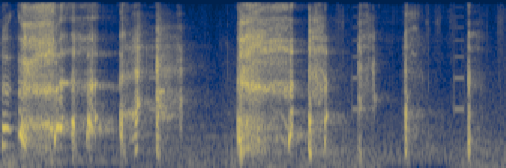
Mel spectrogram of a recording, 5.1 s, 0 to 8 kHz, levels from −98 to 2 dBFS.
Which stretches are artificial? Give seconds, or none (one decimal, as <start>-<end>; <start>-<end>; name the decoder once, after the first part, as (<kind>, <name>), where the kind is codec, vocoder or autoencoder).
0.4-1.3 (vocoder, HiFi-GAN); 3.8-4.5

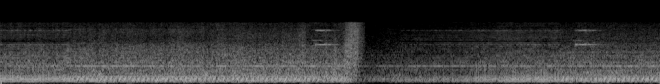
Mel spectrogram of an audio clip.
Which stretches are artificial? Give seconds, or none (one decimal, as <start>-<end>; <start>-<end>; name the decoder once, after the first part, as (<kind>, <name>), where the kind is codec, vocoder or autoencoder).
0.0-0.7 (vocoder, HiFi-GAN); 4.0-5.6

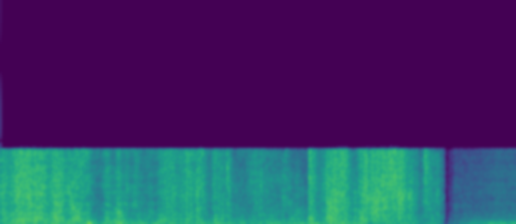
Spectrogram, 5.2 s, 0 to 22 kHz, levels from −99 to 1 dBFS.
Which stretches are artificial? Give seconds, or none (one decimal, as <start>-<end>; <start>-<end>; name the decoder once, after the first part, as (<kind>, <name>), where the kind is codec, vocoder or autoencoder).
0.0-1.6 (vocoder, HiFi-GAN); 4.7-5.2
